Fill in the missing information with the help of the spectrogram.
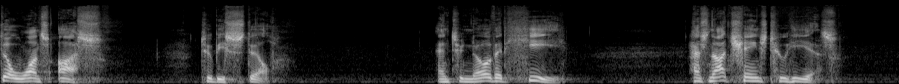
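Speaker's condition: No condition

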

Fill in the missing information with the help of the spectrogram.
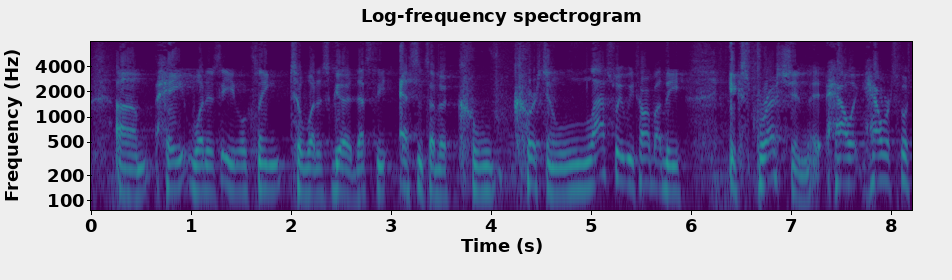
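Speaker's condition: Stuttering; repeated sounds, prolonged sounds

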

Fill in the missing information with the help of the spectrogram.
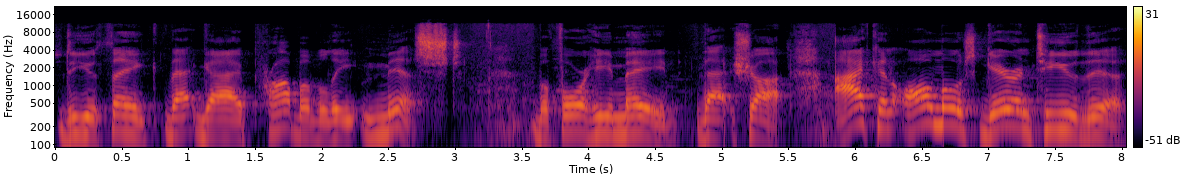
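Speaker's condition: No condition

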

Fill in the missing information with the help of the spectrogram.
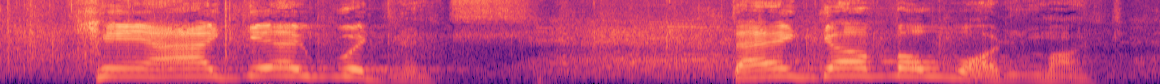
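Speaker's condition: Cerebral palsy; speech impediment

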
